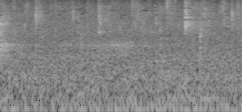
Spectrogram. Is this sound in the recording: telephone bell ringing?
no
